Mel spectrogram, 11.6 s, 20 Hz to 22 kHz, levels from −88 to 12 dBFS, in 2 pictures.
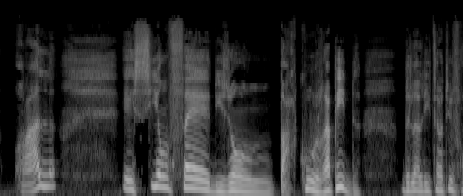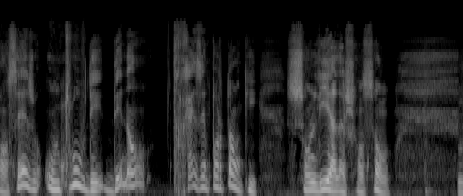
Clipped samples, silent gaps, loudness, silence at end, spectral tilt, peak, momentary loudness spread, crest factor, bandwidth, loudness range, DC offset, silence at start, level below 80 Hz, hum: under 0.1%; none; -28 LUFS; 0 s; -5.5 dB/octave; -8 dBFS; 18 LU; 20 dB; 14.5 kHz; 5 LU; under 0.1%; 0.2 s; -70 dBFS; none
